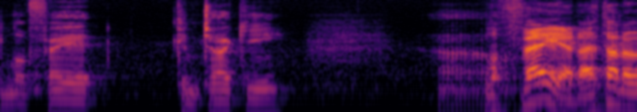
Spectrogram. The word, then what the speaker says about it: Lafayette: I'm from a little town called Lafayette, Kentucky.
